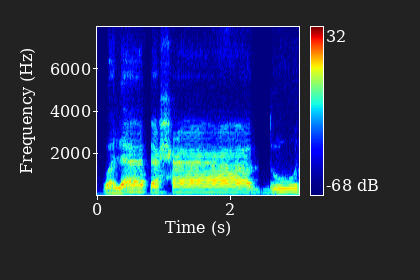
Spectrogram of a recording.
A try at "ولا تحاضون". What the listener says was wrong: A bit longer on these 6 beats. The long beat is on the mad lazim. Okay, this is 6 beat. This is obligatory. It's like dalin as well when you have a mad before a shadda. You have to learn to make it a bit longer.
